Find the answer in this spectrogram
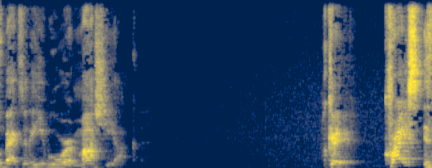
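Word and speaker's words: משיח: English stole from everybody it's a Hebrew word mashiach it's how you say it in Hebrew ancient Hebrew not Yiddish not the the Jewish people speak paleo Hebrew is mashiach and it means anointed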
